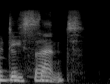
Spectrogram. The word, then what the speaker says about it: descent: You pronounce descent in an odd way. – Oh, my descent. My descent. – Yes. – Oh, I read it as decent.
